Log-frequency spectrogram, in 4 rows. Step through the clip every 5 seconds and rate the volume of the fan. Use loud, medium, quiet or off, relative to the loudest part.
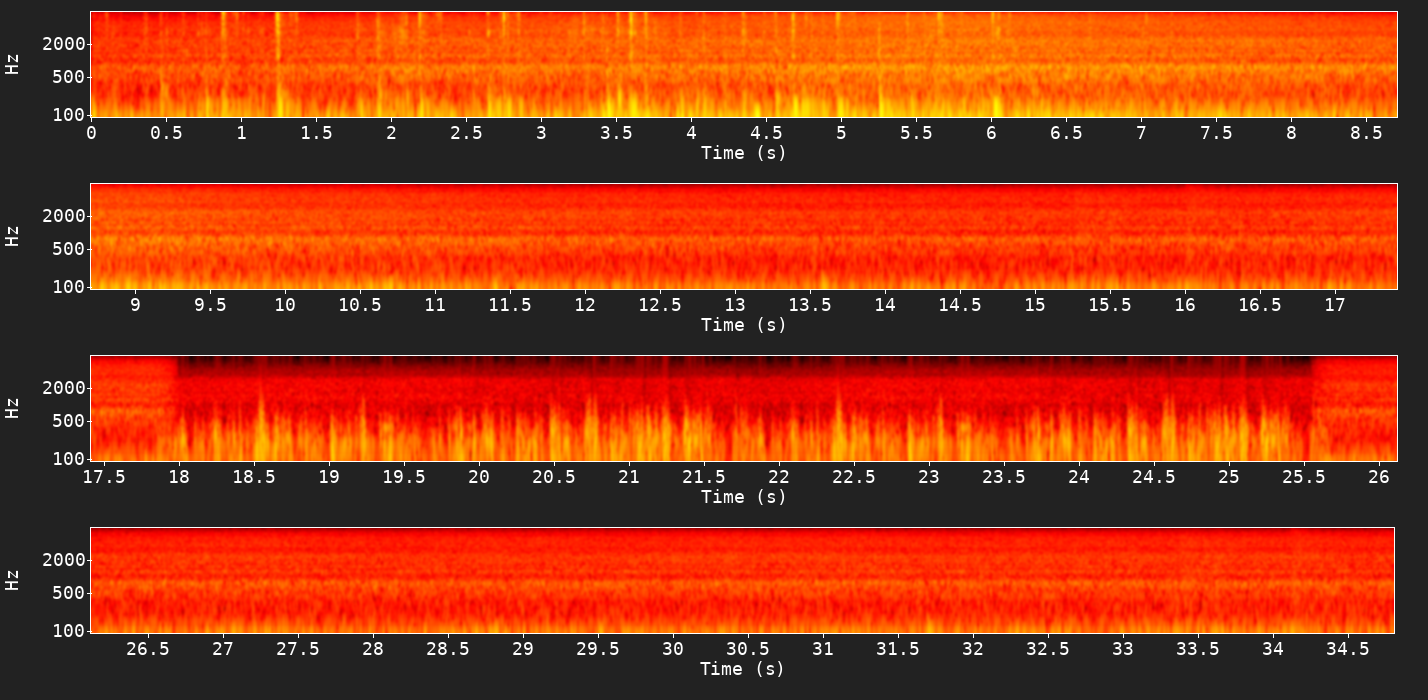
loud, loud, medium, loud, loud, medium, medium.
